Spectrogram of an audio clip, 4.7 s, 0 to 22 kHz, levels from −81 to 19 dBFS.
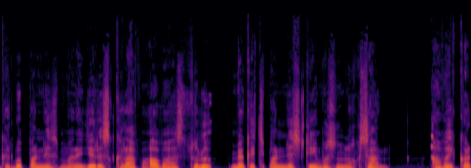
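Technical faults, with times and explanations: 2.08 to 2.13 s and 4.27 to 4.34 s, damaged data in a compressed stream: In both spots, part of the encoded speech was corrupted, so the decoder misread the affected frames and lost synchronisation while it searched for the next valid frame header. What comes out is a chirp, squawk, click or short hole, about 50 ms long the first time and about 65 ms the second, where the speech briefly breaks before decoding recovers.
3.45 to 3.49 s, chunks out of order: Within this 40 ms stretch, one 10 ms chunk of speech arrived or was written three chunks late and plays after the material that should follow it. No audio is missing, but the sequence is scrambled, creating three hard joins where the waveform jumps between non-adjacent segments. Together they make a brief garbled, jumbled moment in the speech.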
